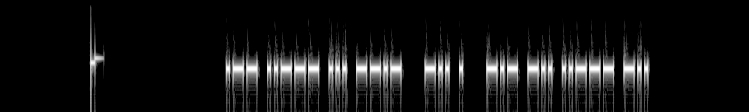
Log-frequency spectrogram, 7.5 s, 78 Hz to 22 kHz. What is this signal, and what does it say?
Morse code, heard as a keyed tone, about 36 wpm, 700 Hz. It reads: W2SQ DE KD2D
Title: USA Callsign DE Callsign - 4 Characters - 35wpm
